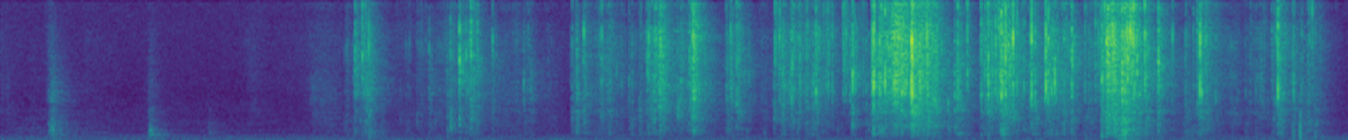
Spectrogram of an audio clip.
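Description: Clear plastic card sleeve crinkling as a trading card is handled and slid into it. Scattered crackles thicken into a dense run of crinkling in the second half.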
